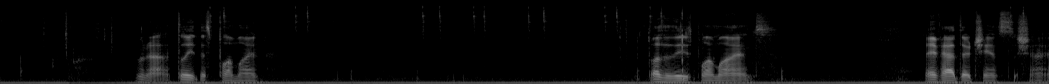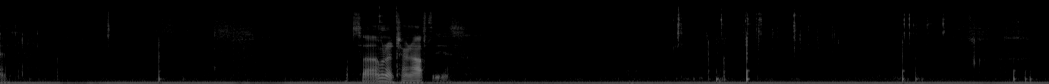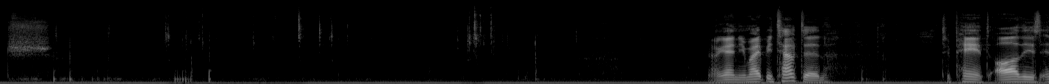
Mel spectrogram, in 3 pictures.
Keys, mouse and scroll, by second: 0.1 click, 2.3 click, 3.1 click, 4.5 click, 4.9 click, 5.5 click, 6.2 click, 6.7 shift+click, 6.9 shift+click, 7.8 Delete, 10.3 click, 13.8 click, 14.5 click, 21.5-22.5 click, 22.1-22.5 scroll, 22.5 click, 22.7 click, 23.6 ctrl+z, 24.6 click, 25.0 click, 25.9 click, 26.1 click, 26.8-27.4 ], 28.4 click, 29.0 click, 29.4 click, 29.7 click, 29.9 click.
